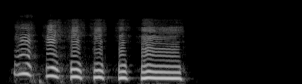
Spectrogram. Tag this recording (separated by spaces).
Funny male laugh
